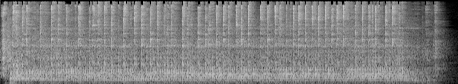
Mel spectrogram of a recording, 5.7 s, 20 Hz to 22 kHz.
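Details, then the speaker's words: 1983 Husqvarna 266SE two-stroke chainsaw, fully rebuilt and ported, after clutch replacement; starts and holds a steady busy buzz about five seconds with no clutch rattle at idle, then shuts off; normal running. "Now I'm going to say already, I don't hear that clutch rattling. Do you guys?"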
